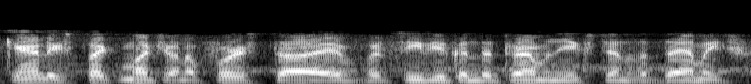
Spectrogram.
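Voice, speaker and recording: A businesslike salvage captain, acted by a man in a vintage radio mystery. He projects his orders plainly and briskly. The recording is narrow and muffled, with faint noise. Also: medium pitch, natural voice. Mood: brisk, commanding. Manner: loud, projected, matter-of-fact. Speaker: supporting actor in a radio mystery. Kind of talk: old-time radio drama acting.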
